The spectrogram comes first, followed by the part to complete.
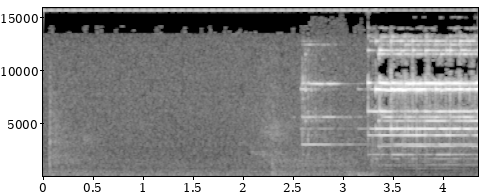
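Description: Quiet hiss, then several high ringing chime-like tones sounding together, coming in about two and a half seconds in and growing louder.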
